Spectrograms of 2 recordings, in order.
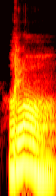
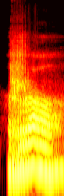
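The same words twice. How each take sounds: First: The R is short, tapped just once. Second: The R is drawn out and rolled long. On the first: The speaker calls it right. "R-nya cukup satu kali" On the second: The speaker calls it wrong. "yang keliru itu apabila R-nya dipanjangkan"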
